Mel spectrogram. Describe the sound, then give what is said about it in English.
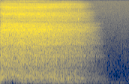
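A deep inhale through the nose makes one long, breathy hiss lasting just over a second. It is loud at first, then fades quickly into quiet. “we're going to inhale deeply through our nose where you go”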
